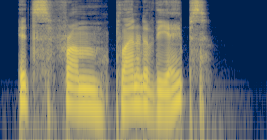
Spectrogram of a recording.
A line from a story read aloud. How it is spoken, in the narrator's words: I mutter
